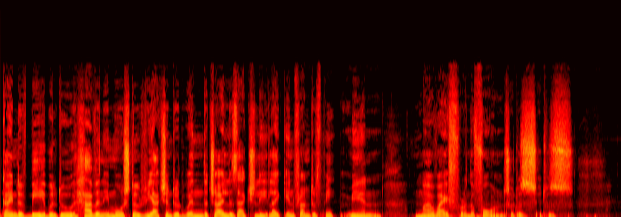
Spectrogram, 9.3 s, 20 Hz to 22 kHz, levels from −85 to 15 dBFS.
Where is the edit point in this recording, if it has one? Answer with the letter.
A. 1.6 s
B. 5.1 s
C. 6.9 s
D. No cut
B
